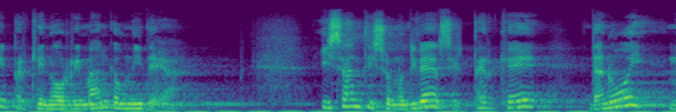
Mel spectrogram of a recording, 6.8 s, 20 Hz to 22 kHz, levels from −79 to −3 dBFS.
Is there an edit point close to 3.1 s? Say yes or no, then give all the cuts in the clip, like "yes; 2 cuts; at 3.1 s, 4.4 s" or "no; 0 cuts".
no; 1 cut; at 4.6 s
